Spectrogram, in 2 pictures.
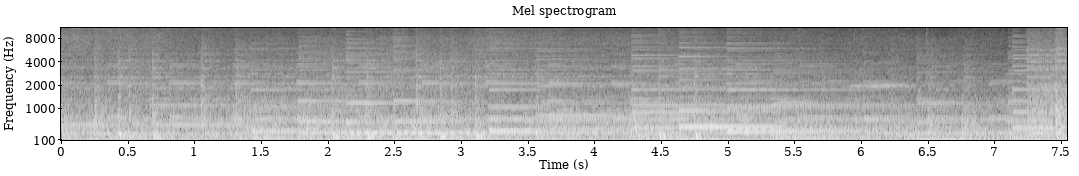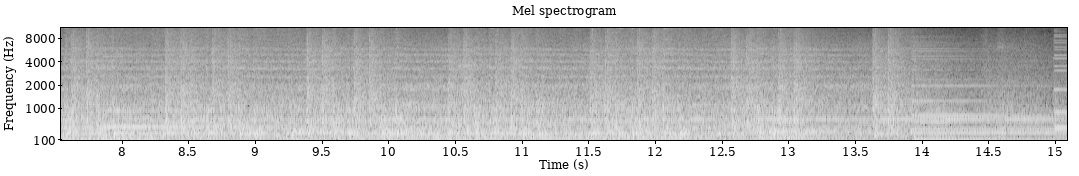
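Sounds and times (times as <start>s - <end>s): train wheels clattering over joints: 0.0s - 3.8s, 6.4s - 14.2s.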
